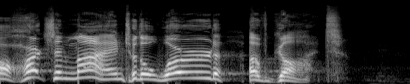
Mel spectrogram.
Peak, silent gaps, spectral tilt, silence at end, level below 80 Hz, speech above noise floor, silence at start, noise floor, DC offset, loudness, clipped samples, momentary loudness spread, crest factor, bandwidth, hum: 0 dBFS; none; -4 dB/octave; 0.7 s; -58 dBFS; 45 dB; 0 s; -58 dBFS; under 0.1%; -13 LUFS; under 0.1%; 16 LU; 14 dB; 14 kHz; none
